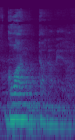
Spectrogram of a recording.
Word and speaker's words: Guantanamera: in Sonora, Mexico, because they make that G-U-E sound like a W. But in regular Spanish, in other words, the rest of the world, it's a hard G. Guantanamera.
